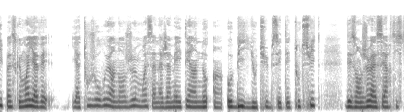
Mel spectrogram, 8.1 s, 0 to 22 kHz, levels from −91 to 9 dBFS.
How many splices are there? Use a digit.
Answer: 0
